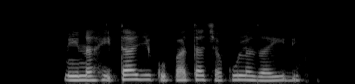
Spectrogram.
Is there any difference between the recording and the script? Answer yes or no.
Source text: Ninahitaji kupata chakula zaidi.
no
